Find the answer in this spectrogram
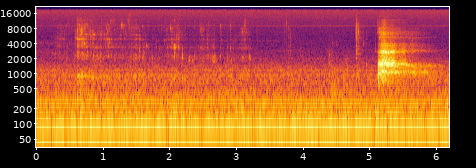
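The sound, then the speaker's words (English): A big slurping sip of a drink, a loud wet burst near the end, after a few faint mouth and liquid sounds, all over a steady low hum with no talking. “Kind of a weirdly big sip.”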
